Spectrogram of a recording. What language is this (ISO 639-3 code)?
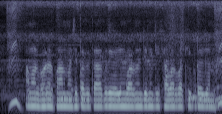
ben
